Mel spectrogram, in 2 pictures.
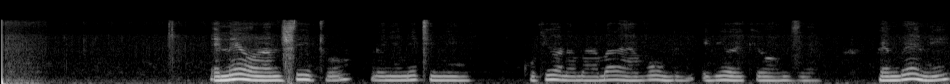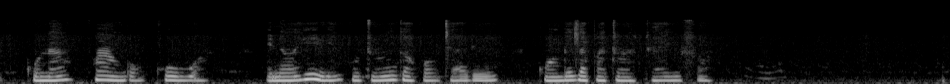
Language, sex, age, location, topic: Swahili, female, 18-24, Dar es Salaam, agriculture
